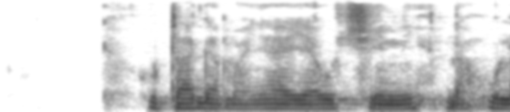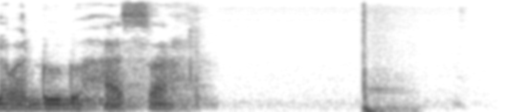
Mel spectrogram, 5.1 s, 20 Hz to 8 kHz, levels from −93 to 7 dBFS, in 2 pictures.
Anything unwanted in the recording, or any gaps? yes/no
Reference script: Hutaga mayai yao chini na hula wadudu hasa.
yes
